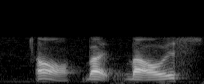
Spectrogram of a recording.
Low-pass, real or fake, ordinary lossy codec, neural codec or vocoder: 3.6 kHz; real; AAC, 32 kbps; none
